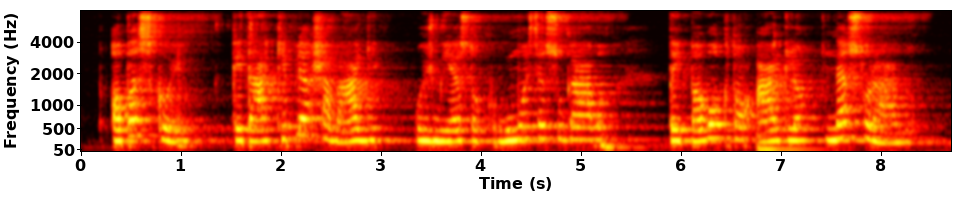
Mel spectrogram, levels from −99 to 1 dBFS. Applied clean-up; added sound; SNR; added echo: none; Bowed string instrument; 15 dB; reverberation time 0.8 s.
